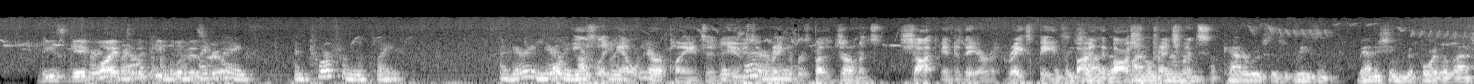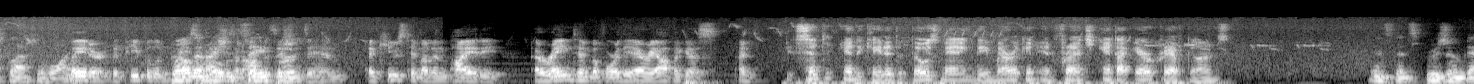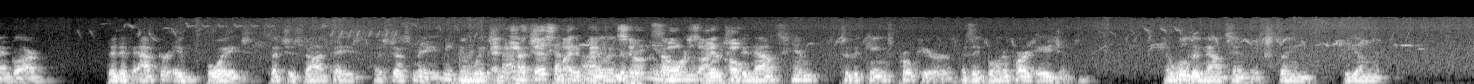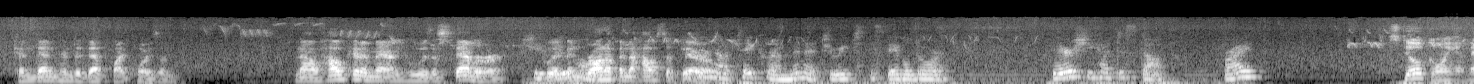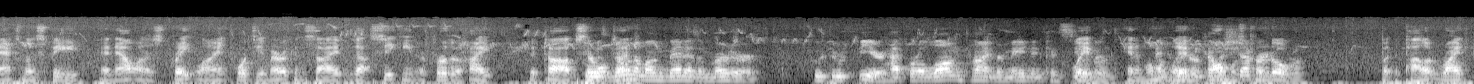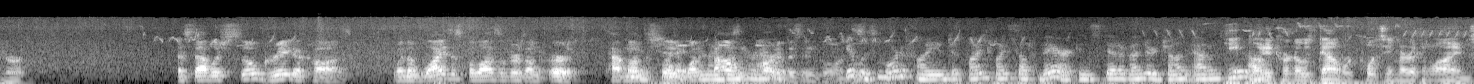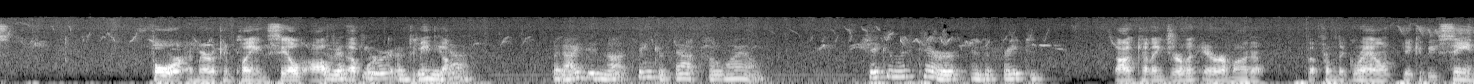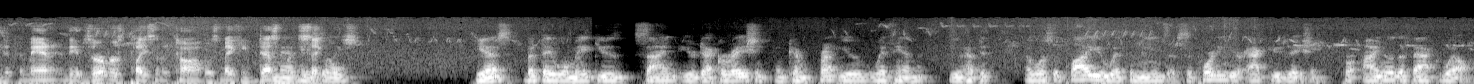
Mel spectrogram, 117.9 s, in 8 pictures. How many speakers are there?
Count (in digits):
4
